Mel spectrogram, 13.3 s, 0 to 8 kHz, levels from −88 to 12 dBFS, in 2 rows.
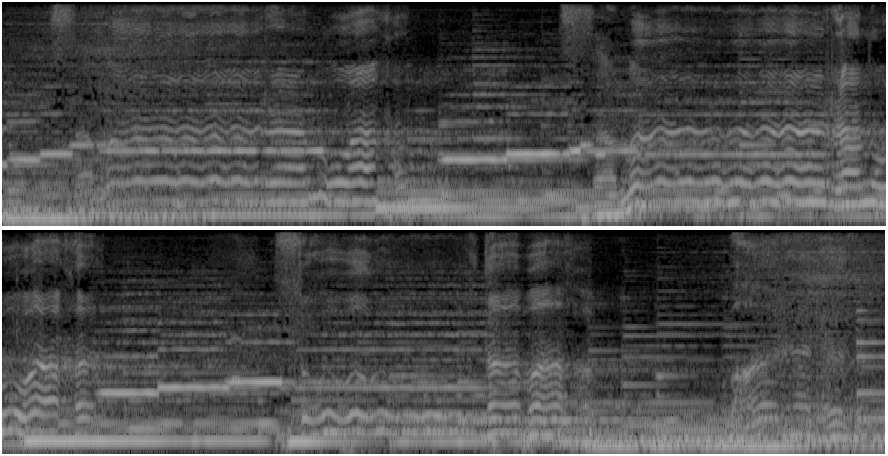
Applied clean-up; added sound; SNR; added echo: none; none; none; none.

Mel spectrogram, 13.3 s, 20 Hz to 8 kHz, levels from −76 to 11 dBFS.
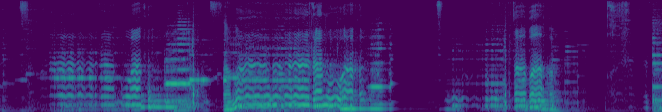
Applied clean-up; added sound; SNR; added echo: neural mask model RNNoise.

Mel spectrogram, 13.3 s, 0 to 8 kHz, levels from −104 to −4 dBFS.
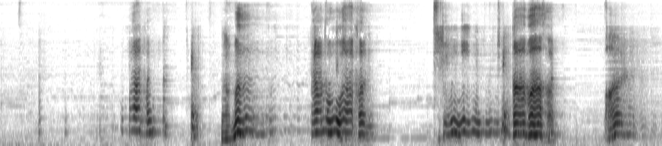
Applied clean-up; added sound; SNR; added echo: neural mask model DeepFilterNet 3.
